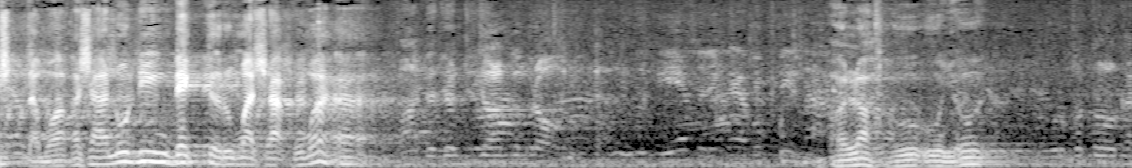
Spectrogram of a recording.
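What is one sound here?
A man speaks in animated, changing character voices through a microphone.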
